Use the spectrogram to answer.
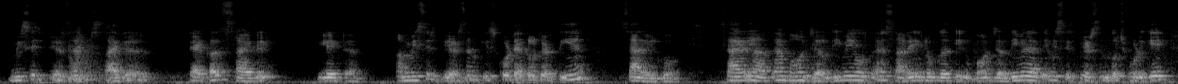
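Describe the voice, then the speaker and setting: A woman's voice: lowish voice, brisk, creaky, dark tone, echoey room, slight background noise. A woman teacher retelling a story to her class, often stopping to quiz her students. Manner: explains with quizzing questions to students. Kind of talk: Hindi lesson retelling a story.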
